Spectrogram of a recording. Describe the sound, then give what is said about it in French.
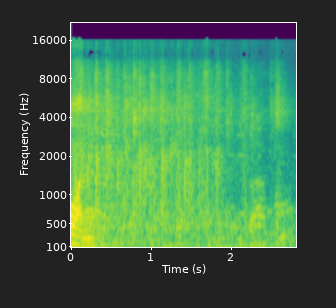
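An audience at a live public recording breaks into steady applause for the director general of the Chorale de Rouen basketball club, a dense crackle of many hands clapping that holds throughout, with a brief voice at the start and faint voices mixed into the clapping. “Applaudissements s'il vous plaît pour Bertrand Rodamel, le directeur général de la chorale de”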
